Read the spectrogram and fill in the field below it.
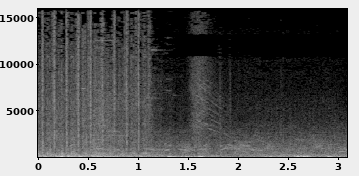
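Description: Rapid bursts of a mounted gun firing in Far Cry 3, loud close shots in quick volleys with a short pause between them, followed by fading echoes.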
